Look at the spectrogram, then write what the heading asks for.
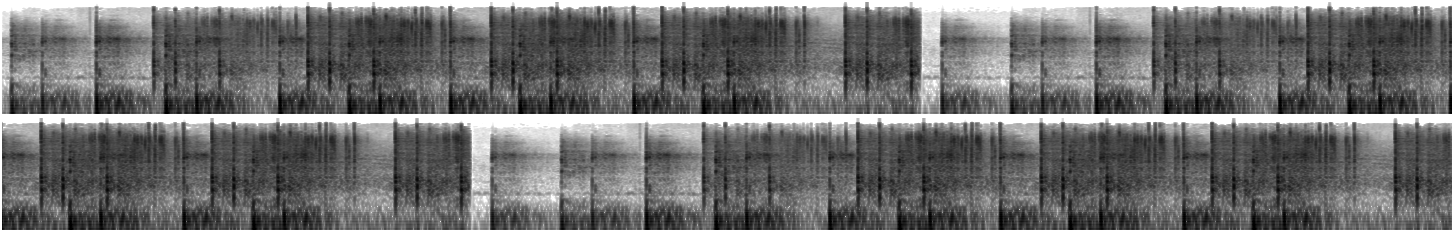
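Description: Fireworks going off in quick succession: deep booming bursts mixed with crackling, overlapping almost continuously, with brief pauses about every ten seconds.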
